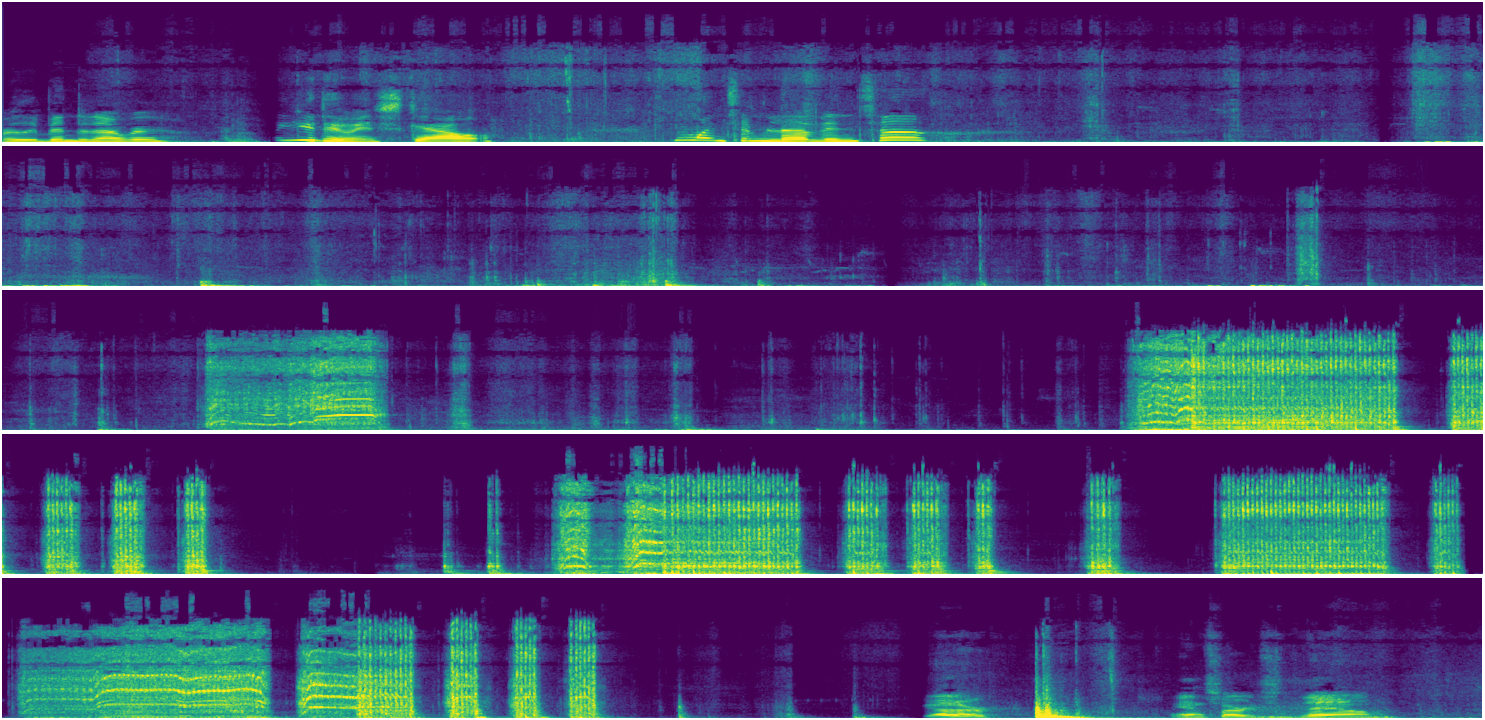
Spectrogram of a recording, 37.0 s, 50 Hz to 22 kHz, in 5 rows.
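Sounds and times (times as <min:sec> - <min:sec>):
power drill driving screws: 0:15.8 - 0:16.8, 0:20.4 - 0:23.2, 0:25.0 - 0:32.6.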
